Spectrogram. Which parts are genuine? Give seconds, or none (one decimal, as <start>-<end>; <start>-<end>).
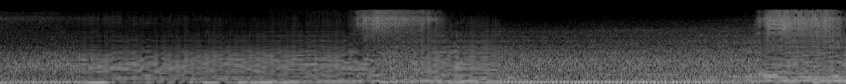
0.0-0.8; 3.8-4.2; 5.0-7.6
